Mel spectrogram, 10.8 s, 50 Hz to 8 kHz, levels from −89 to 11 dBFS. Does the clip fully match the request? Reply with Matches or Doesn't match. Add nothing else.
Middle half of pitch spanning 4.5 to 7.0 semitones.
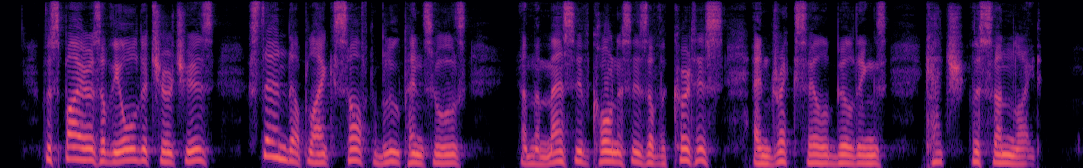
Doesn't match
